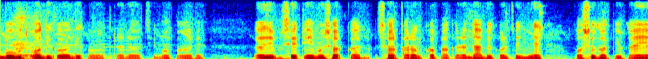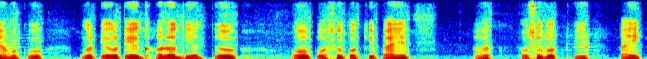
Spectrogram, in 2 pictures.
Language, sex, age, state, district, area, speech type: Odia, male, 18-30, Odisha, Malkangiri, urban, spontaneous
